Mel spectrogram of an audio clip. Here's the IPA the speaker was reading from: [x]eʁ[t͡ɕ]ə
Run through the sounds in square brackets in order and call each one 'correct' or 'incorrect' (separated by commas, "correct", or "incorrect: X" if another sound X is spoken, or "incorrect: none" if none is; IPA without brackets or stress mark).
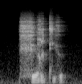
correct, incorrect: tʲ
